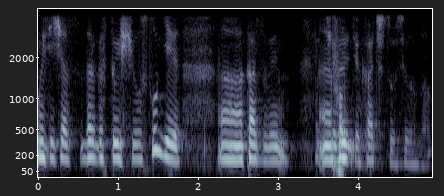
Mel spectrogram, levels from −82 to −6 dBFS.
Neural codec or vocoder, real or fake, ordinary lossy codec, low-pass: none; real; AAC, 32 kbps; 3.6 kHz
